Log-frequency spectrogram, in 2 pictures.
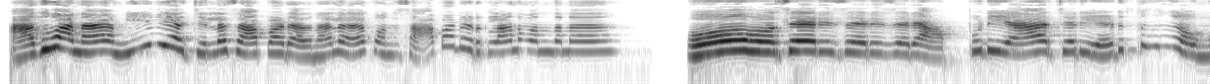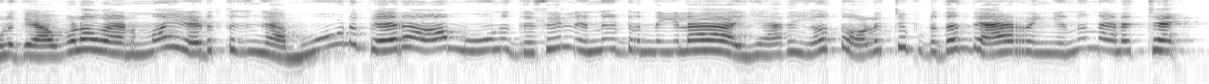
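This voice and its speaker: A woman voicing several teasing, scolding village women in an animated comedy. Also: very high-pitched, fast, very noisy. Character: nosy teasing village women at a wedding feast.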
